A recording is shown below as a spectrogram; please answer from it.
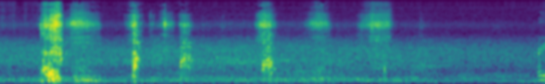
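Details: Lola, a pet dog, in a sneezing fit after catching a skink: about five sharp, explosive sneezes spread over several seconds, with quiet indoor background between them.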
